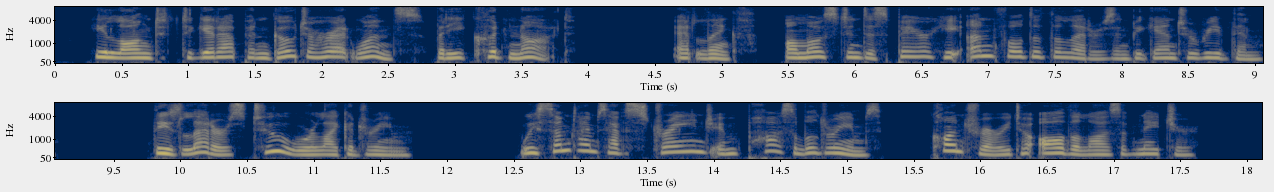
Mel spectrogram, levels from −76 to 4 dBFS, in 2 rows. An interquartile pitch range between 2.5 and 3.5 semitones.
No: average, 4.8 semitones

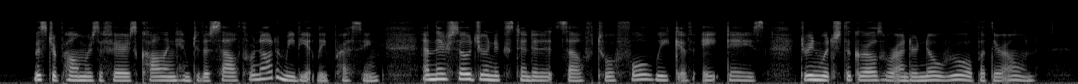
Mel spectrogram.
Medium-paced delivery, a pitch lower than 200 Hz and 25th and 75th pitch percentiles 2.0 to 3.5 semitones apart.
Yes: average, 195 wpm; high, 190 Hz; narrow, 2.5 semitones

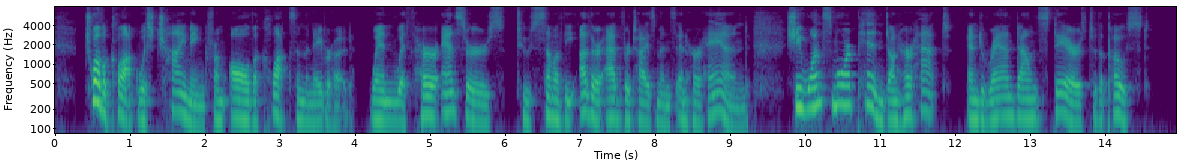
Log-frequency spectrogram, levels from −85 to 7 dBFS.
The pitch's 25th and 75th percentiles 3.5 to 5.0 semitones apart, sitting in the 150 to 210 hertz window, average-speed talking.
No: average, 4.5 semitones; medium, 140 Hz; average, 150 wpm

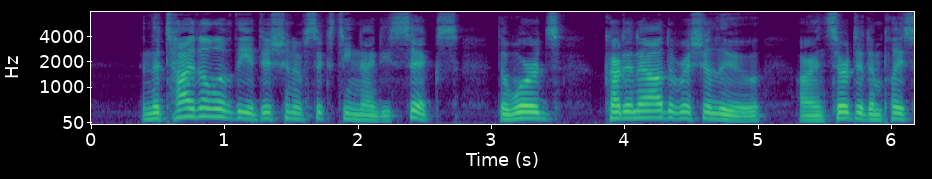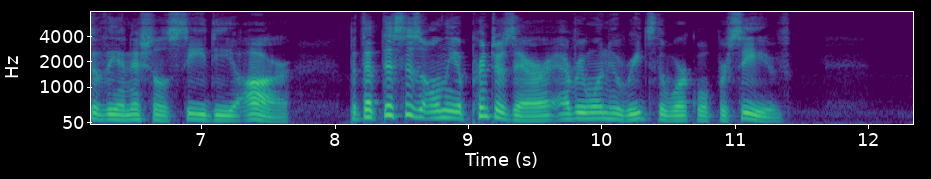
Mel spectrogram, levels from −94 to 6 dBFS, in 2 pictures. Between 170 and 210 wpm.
Yes: average, 185 wpm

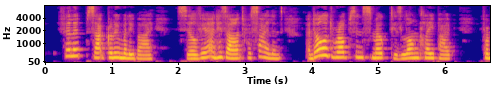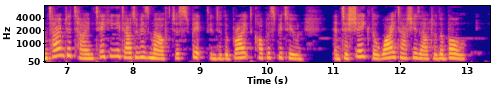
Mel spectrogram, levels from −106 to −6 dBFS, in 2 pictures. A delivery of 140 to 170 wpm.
No: average, 200 wpm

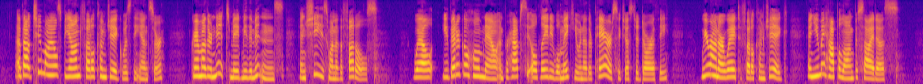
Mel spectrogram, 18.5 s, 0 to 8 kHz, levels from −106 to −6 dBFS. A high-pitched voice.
Yes: very high, 260 Hz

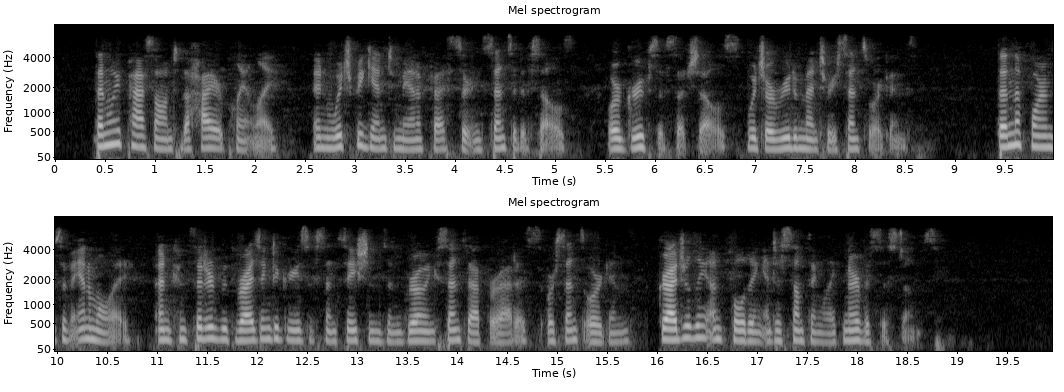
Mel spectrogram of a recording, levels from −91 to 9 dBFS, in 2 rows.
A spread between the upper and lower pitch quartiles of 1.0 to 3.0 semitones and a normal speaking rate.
Yes: narrow, 2.4 semitones; average, 160 wpm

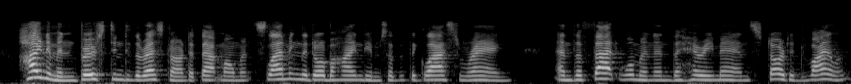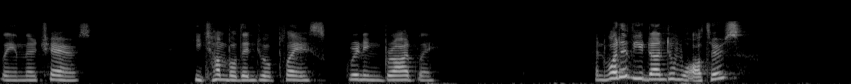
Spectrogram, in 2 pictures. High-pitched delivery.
Yes: high, 205 Hz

